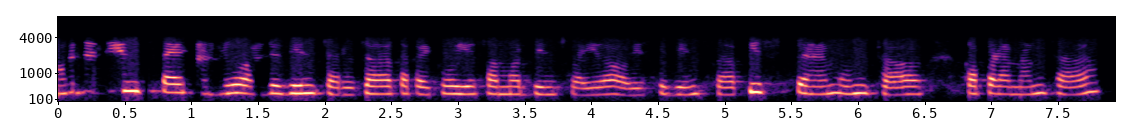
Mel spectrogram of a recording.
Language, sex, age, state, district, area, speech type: Nepali, female, 30-45, West Bengal, Darjeeling, rural, conversation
